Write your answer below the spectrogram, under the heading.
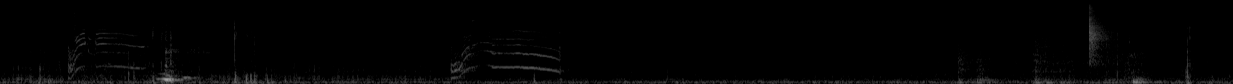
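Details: A kitten wanting to go outside meows twice, long rising-then-falling pleading cries a few seconds apart, amid indoor rustling, a door being opened and a person's soft voice.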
